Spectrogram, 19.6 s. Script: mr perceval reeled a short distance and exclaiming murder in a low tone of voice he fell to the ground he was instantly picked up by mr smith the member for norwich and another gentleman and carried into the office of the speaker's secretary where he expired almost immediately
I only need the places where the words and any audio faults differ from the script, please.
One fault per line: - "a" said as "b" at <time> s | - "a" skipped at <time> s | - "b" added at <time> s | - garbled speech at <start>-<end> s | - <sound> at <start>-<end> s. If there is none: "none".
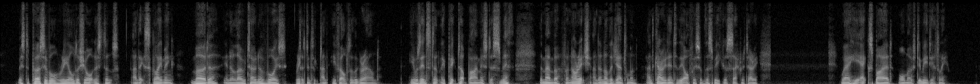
- garbled speech at 5.9-6.5 s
